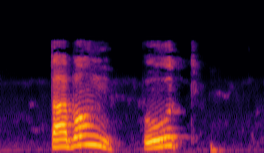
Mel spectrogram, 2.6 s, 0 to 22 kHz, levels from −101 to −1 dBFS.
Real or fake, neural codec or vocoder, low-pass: fake; codec, 16 kHz, 4 kbps, X-Codec, WavLM features, trained on Multilingual LibriSpeech; 7.2 kHz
